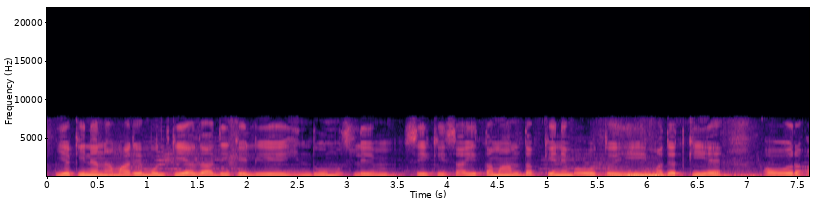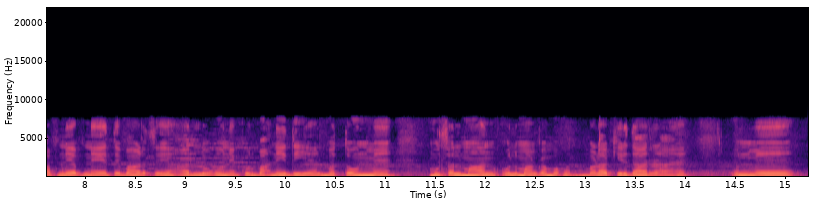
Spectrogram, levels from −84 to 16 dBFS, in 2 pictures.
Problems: constant background noise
